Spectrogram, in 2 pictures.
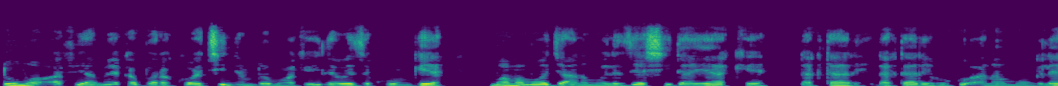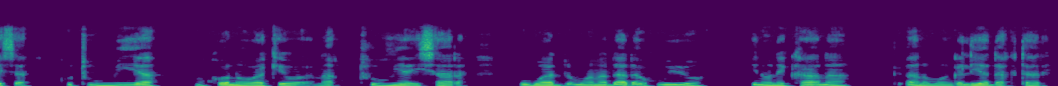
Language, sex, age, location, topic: Swahili, female, 36-49, Wajir, health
